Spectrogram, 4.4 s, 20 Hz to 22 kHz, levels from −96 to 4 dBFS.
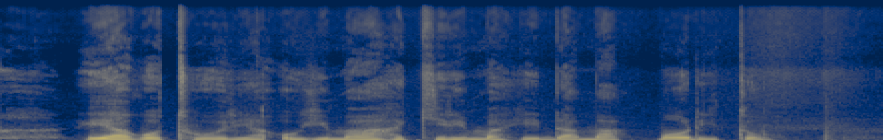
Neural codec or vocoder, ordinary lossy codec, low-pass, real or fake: vocoder, 44.1 kHz, 128 mel bands every 512 samples, BigVGAN v2; none; none; fake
